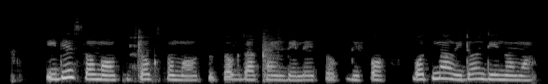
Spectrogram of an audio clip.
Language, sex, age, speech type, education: Nigerian Pidgin, female, 15-29, spontaneous, tertiary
